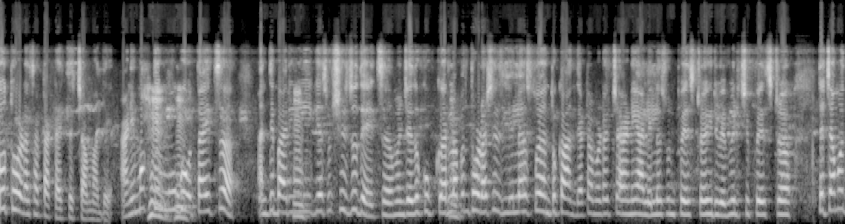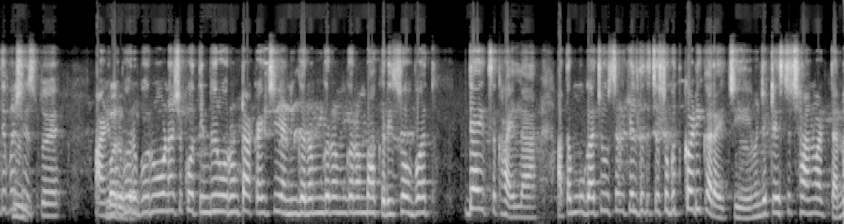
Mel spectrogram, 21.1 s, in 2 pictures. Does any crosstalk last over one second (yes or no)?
no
